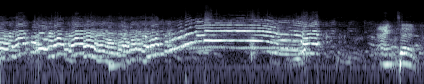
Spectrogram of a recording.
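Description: Live ska band with horns, heard on a camcorder recording. A wavering lead melody slides up into a long held high note about three seconds in. The note falls away near five seconds, when the sound drops back.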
